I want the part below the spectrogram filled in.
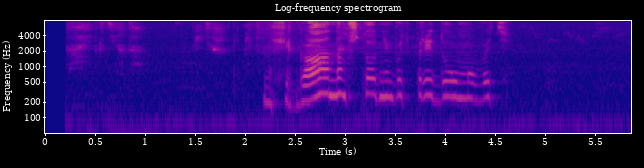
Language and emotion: Russian, neutral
